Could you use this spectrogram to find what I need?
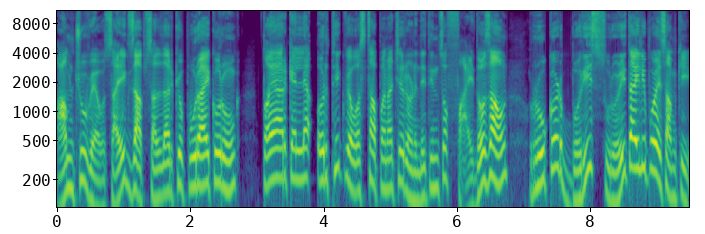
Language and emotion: Goan Konkani, happy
